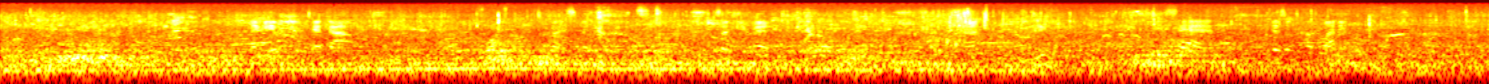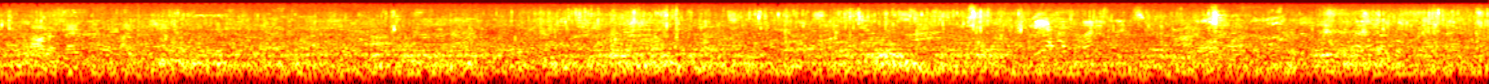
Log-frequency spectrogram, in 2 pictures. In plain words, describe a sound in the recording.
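A crowd of people chatters nearby outdoors.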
